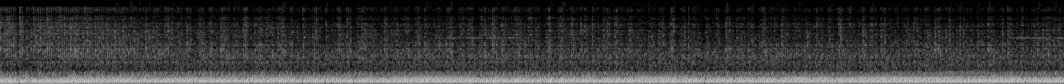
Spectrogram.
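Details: Triumph TR6 rebuilt engine, first start, warmed up, chokes off, after distributor adjustment: even, steady fast idle, smooth low drone, no misses or knocks.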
